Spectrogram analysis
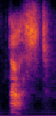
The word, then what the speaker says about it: asked: word asked right here instead of asking it's asked with a t sound at the end asked okay very good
